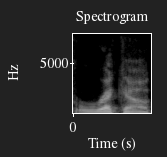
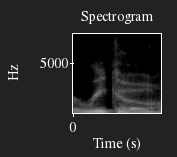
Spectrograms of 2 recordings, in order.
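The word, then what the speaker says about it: Rehkow: But Ryan Rico, I think it looks like Reckow because it's Rekhow, but apparently Darren Simmons pronounces it Rico.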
